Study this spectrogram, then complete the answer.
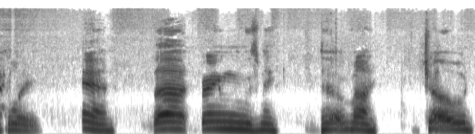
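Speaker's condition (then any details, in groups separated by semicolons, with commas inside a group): Parkinson's disease; young onset at 35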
